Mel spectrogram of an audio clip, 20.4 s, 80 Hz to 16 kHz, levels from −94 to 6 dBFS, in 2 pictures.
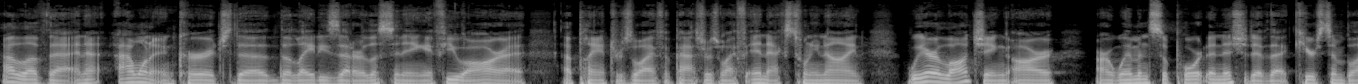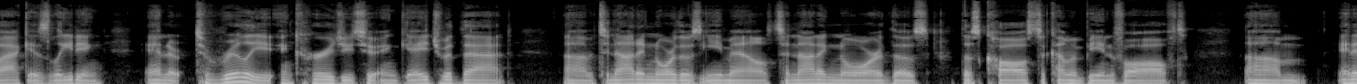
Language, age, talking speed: English, 30-49, 205 wpm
